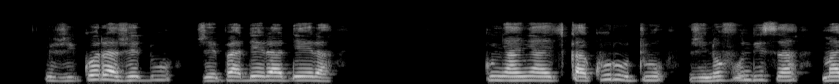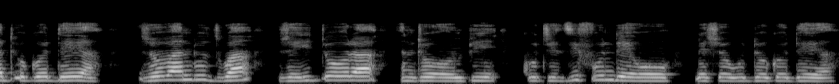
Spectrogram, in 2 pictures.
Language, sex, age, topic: Ndau, female, 25-35, education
